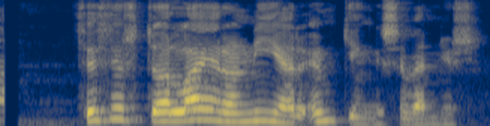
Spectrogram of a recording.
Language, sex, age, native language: Icelandic, other, 14, Icelandic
